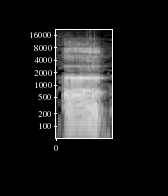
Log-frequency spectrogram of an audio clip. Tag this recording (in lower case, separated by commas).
burping, human voice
